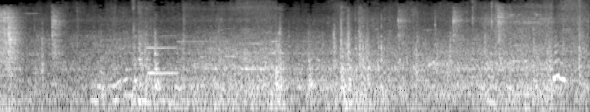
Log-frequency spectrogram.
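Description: Electric train standing at a station platform: a steady low hum from its equipment, with scattered clicks and knocks and indistinct voices of people nearby.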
